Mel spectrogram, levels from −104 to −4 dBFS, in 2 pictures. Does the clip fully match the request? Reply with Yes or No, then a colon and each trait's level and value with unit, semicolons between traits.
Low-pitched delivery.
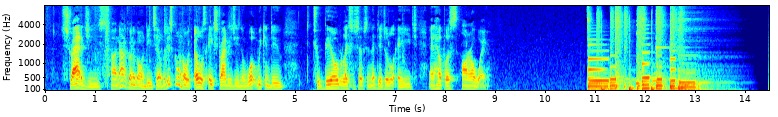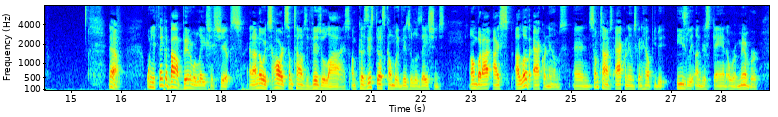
Yes: low, 110 Hz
